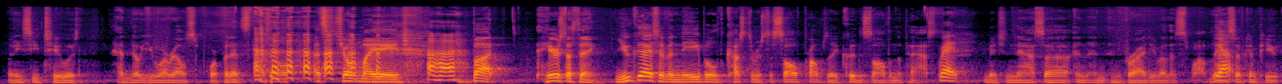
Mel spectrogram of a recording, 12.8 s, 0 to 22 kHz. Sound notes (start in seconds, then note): 2.5 laughs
